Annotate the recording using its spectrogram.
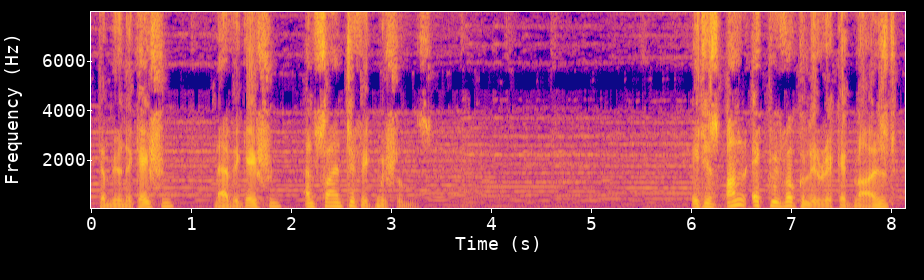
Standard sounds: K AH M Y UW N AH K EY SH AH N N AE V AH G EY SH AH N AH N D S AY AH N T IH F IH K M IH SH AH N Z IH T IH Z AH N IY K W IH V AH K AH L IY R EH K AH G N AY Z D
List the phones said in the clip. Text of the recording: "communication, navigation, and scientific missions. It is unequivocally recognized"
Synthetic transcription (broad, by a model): K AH M Y UW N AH K EY SH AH N N AE V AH G EY SH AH N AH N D S AY AH N T IH F IH K M IH SH AH N Z IH T IH Z AH N IY K W IH V AH K AH L IY R EH K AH G N AY Z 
